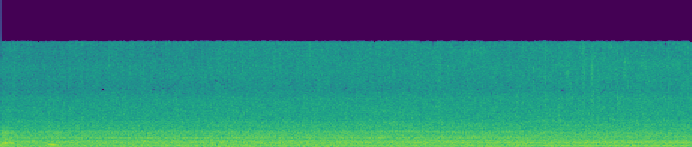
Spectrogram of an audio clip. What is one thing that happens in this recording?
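A drill bit grinds into spinning metal with a harsh scraping whine.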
